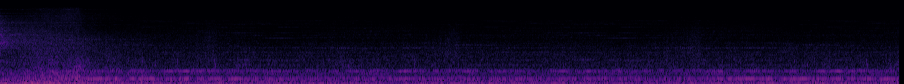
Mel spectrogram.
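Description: A triumphant game fanfare plays softly with sustained tones.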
